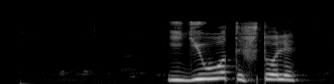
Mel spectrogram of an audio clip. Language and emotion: Russian, angry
